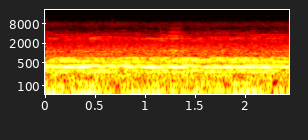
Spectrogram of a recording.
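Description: Ambient music playing: a steady drone of several held tones, like a singing bowl.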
